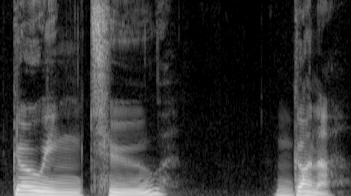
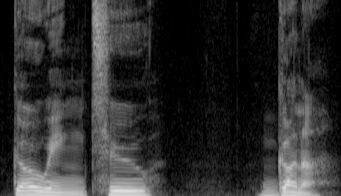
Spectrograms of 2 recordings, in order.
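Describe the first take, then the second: Both takes have the same delivery.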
